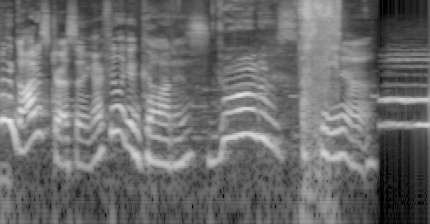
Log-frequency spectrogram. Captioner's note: high pitch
